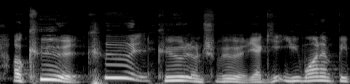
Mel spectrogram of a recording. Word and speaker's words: schwül: Und in Jamaica, heiß und schwul. Cool. Yeah, ziemlich cool. Oh, cool. Cool. Cool und schwül. Yeah, you want to be pronouncing that correctly. There's an umlaut in schwül, which means humid.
